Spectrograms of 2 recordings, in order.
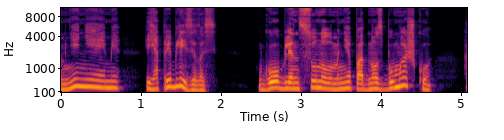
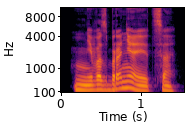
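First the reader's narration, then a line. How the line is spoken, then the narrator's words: Growled reply. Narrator (Russian): прорычали в ответ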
